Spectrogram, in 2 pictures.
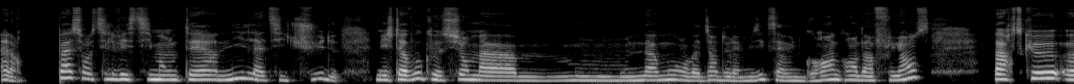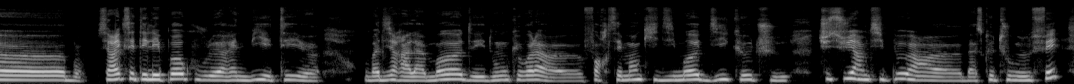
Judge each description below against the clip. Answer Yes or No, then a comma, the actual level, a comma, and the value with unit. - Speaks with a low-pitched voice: No, high, 205 Hz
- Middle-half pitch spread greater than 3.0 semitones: Yes, average, 3.4 semitones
